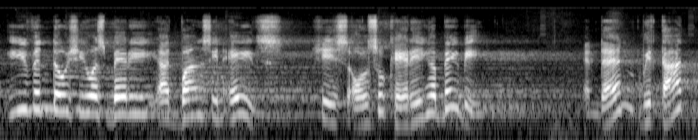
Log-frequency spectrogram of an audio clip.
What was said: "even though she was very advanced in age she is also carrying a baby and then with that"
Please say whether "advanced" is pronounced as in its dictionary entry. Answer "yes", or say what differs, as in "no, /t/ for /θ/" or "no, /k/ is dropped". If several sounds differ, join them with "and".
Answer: no, /w/ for /v/ and /t/ is dropped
